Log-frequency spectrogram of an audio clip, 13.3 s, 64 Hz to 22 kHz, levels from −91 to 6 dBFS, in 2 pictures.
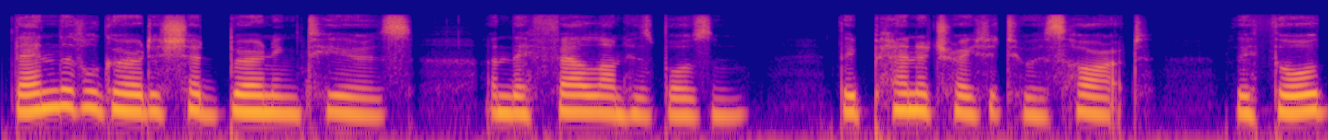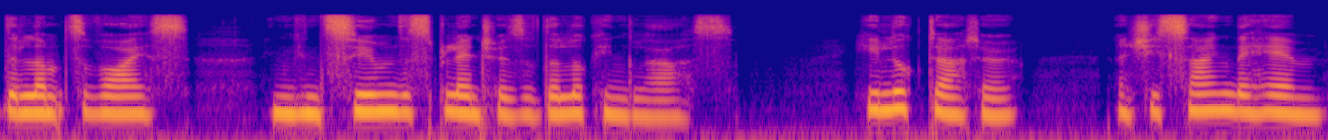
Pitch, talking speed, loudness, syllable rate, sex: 200 Hz, 180 wpm, -21 LUFS, 5.1 syllables/s, female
